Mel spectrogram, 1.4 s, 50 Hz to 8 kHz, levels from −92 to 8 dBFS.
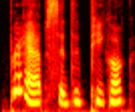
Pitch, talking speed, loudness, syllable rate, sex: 250 Hz, 175 wpm, -17 LUFS, 6.8 syllables/s, female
